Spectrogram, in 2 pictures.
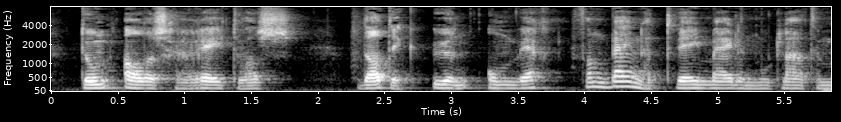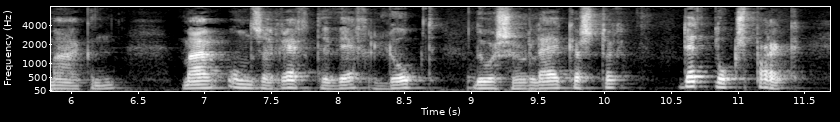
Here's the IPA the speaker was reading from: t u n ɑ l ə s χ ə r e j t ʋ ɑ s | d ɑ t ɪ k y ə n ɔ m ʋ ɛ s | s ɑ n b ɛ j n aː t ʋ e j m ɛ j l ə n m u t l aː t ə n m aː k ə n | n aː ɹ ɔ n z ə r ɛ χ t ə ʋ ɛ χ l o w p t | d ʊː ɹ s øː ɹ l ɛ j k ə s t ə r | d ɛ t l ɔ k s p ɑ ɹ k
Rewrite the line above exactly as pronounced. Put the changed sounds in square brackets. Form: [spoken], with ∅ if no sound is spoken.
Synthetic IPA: t u n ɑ l ə s χ ə r e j t ʋ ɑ s | d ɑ t ɪ k y ə n ɔ m ʋ ɛ [χ] | [f] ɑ n b ɛ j n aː t ʋ e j m ɛ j l ə n m u t l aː t ə n m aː k ə n | [m] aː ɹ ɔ n z ə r ɛ χ t ə ʋ ɛ χ l o w p t | d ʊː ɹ s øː ɹ l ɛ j k ə s t ə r | d ɛ t l ɔ k s p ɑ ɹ k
